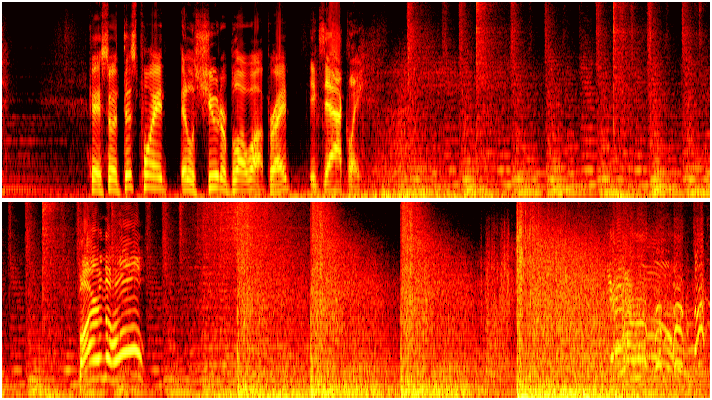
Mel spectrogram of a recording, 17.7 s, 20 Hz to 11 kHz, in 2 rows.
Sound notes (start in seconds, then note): 11.7 explosions; 16.6 laughter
